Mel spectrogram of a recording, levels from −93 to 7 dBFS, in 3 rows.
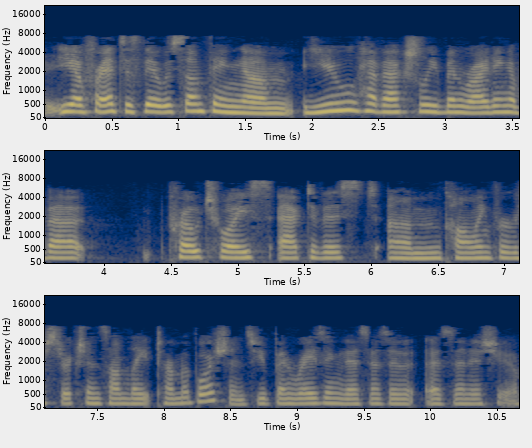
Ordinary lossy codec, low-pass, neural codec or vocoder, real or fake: MP3, 32 kbps; 7.2 kHz; codec, 16 kHz, 1.1 kbps, Voila-Tokenizer; fake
